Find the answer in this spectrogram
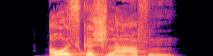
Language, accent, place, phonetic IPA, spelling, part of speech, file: German, Germany, Berlin, [ˈaʊ̯sɡəˌʃlaːfn̩], ausgeschlafen, verb, De-ausgeschlafen.ogg
- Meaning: well rested, caught-up on sleep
